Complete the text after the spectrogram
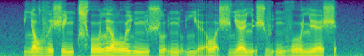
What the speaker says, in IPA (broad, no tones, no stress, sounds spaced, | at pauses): ʎ i lˠ v i ʃ e ɲ t͡ɕʰ o l i lˠ w y ʎ ɲ y ʃ l o̰ ɲ o̰ ʎ ḛ lˠ ɛ̰ ʃ ʎ ɛ lʲ ɛ̰ ʃ v ḭ ɲ v o lʲ ɛ ʃ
